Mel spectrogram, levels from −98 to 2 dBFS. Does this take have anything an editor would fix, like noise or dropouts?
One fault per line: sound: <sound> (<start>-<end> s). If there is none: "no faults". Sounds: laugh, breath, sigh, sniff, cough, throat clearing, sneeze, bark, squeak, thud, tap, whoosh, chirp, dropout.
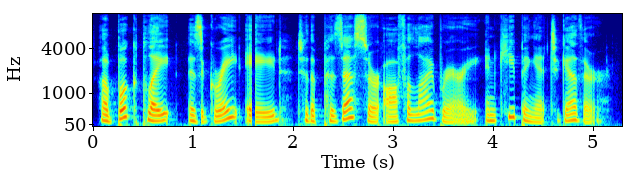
sound: dropout (1.6-1.6 s)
